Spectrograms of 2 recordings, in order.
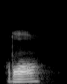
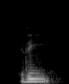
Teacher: Ra kadangkala kita baca tafkhim, misalnya ketika dia berharakat fathah, ra kita baca tafkhim. Tetapi kita baca tipis ketika dia misalnya berharakat kasrah, ri kita baca tipis.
